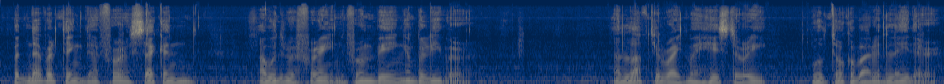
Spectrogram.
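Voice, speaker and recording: A man in his thirties whose first language is Russian, hosting a podcast and reading his own lyrics in an earnest, measured recitation. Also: fairly low pitch, vocal fry, warm tone, slight background noise. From Russian-speaking background. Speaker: podcast host. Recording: faint music bed behind voice.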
